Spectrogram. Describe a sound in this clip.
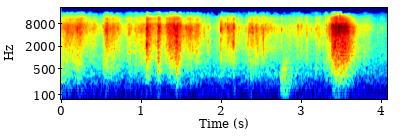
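A plastic bag crinkles in a man's hands.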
